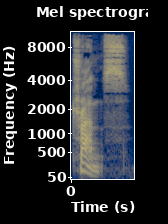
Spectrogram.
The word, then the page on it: trans: British English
